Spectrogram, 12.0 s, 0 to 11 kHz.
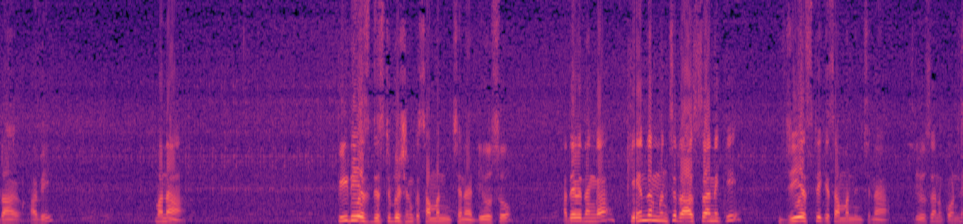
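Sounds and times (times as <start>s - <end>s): man speaking: 0.0s - 0.7s, 1.9s - 2.4s, 4.2s - 12.0s
outdoor background hiss: 0.0s - 12.0s.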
